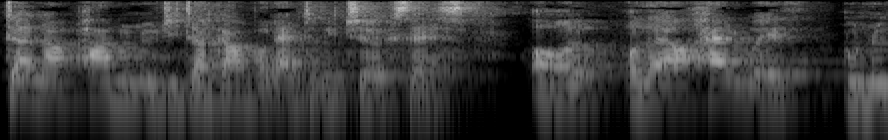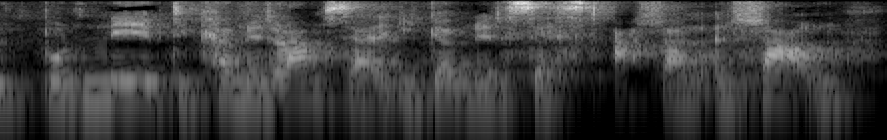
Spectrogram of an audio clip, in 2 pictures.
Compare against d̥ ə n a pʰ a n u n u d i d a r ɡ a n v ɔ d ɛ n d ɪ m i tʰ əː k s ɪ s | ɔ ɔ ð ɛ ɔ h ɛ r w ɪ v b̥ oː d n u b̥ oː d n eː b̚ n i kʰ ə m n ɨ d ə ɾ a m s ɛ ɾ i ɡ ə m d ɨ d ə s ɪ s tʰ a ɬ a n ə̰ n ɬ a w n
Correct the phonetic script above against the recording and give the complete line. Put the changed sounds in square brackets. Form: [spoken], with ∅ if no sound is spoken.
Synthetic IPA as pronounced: d̥ ə n a pʰ a n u n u d i d a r ɡ a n v ɔ d ɛ n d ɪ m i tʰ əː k s ɪ s | ɔ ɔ ð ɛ ɔ h ɛ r w ɪ [ð] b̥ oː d n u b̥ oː d n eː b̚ [d] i kʰ ə m n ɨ d ə ɾ a m s ɛ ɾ i ɡ ə m [n] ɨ d ə s ɪ s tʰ a ɬ a n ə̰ n ɬ a w n

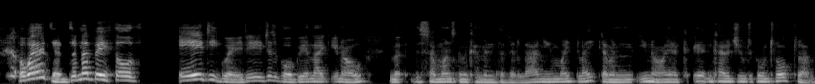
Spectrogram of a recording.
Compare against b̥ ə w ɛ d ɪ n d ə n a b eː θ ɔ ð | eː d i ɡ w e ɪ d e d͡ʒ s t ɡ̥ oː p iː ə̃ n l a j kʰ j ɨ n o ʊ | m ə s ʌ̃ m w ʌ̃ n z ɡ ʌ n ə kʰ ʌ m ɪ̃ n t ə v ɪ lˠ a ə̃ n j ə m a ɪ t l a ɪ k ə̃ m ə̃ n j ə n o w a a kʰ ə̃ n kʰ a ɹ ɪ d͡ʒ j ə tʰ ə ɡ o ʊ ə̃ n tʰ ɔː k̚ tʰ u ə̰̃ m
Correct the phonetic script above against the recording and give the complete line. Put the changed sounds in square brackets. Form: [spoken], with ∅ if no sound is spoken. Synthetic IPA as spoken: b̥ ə w ɛ d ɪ n d ə n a b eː θ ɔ ð | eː d i ɡ w e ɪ d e d͡ʒ s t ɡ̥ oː [b] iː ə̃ n l a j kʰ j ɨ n o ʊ | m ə s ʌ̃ m w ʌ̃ n z ɡ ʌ n ə kʰ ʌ m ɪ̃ n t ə v ɪ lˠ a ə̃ n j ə m a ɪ t l a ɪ k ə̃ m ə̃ n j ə n o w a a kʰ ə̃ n kʰ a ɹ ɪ d͡ʒ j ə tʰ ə ɡ o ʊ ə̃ n tʰ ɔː k̚ tʰ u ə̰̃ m

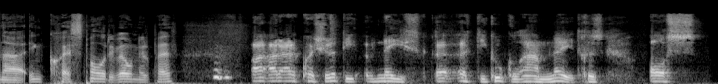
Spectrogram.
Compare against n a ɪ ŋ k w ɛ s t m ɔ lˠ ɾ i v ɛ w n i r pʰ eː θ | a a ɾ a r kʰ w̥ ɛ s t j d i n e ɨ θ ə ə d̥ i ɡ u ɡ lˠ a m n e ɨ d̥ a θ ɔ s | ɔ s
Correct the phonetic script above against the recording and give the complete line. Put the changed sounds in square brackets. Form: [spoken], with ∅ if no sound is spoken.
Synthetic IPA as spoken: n a ɪ ŋ [kʰ] w ɛ s t m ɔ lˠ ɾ i v ɛ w n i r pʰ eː θ | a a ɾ a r kʰ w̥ ɛ s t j d i n e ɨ θ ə ə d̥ i ɡ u ɡ lˠ a m n e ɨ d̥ a [χ] ɔ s | ɔ s

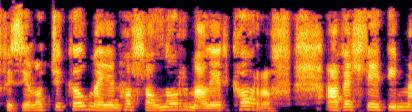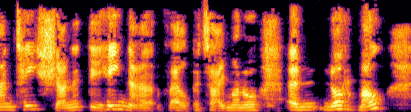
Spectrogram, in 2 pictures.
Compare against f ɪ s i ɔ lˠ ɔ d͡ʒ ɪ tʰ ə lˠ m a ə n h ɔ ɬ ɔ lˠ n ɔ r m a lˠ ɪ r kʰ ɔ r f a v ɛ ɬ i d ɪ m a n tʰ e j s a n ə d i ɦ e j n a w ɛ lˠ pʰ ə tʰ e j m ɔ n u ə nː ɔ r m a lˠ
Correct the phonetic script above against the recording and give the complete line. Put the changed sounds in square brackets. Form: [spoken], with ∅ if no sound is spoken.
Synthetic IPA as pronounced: f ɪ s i ɔ lˠ ɔ d͡ʒ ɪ [kʰ] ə lˠ m a ə n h ɔ ɬ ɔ lˠ n ɔ r m a lˠ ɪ r kʰ ɔ r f a v ɛ ɬ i d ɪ m a n tʰ e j [ʃ] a n ə d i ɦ e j n a [v] ɛ lˠ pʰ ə tʰ [a] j m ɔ n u ə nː ɔ r m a lˠ

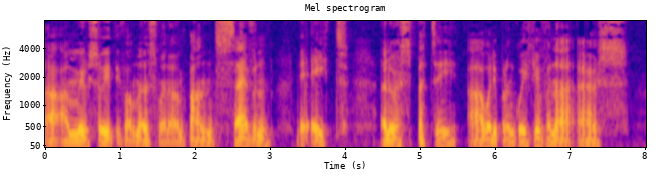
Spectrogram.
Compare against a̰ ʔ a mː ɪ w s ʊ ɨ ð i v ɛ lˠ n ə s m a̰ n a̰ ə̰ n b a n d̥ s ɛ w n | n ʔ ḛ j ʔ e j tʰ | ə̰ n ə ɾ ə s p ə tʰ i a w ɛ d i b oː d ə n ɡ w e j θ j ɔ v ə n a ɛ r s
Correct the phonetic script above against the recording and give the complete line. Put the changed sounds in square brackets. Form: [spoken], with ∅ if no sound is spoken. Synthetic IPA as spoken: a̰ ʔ a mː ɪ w s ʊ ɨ ð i v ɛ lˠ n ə s m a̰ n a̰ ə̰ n b a n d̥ s ɛ [v] n | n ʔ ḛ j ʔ e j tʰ | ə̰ n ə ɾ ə s p ə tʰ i a w ɛ d i b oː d ə n ɡ w e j θ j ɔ v ə n a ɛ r s

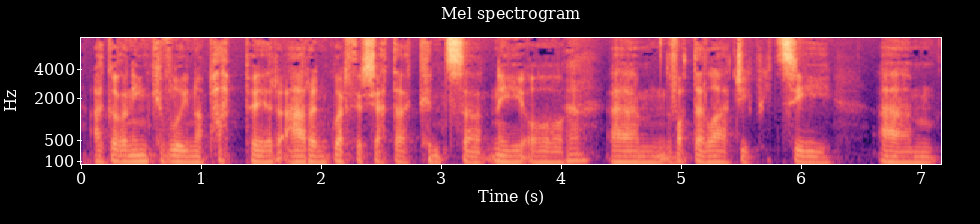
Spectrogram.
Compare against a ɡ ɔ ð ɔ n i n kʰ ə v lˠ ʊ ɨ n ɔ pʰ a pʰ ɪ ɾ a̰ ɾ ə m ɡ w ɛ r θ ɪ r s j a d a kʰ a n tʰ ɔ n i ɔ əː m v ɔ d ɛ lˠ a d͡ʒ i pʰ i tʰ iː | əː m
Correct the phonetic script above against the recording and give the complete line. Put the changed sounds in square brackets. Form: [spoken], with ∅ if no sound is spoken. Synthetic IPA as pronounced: a ɡ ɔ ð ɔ n i n kʰ ə v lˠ ʊ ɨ n ɔ pʰ a pʰ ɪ ɾ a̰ ɾ ə [n] ɡ w ɛ r θ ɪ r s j a d a kʰ [ə] n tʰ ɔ n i ɔ əː m v ɔ d ɛ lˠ a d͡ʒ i pʰ i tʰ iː | əː m

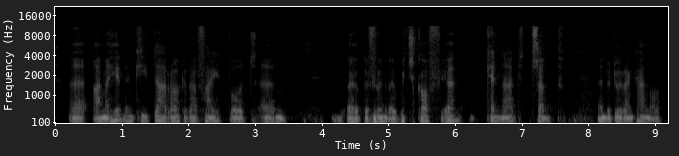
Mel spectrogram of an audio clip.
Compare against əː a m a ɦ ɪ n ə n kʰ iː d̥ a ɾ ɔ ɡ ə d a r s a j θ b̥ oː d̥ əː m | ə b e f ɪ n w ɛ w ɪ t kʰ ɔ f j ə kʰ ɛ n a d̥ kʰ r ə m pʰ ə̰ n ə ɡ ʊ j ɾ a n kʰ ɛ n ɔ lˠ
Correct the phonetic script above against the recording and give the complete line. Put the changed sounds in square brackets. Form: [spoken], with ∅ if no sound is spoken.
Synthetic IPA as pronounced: əː a m a ɦ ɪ n ə n kʰ iː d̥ a ɾ ɔ ɡ ə d a r [f] a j θ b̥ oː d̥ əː m | ə b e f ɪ n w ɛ w ɪ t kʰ ɔ f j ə kʰ ɛ n a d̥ [tʰ] r ə m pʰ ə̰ n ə [d] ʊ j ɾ a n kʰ [a] n ɔ lˠ

